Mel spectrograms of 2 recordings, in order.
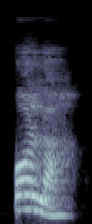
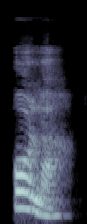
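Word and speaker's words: hola: to help you also H is silent start of a word in Spanish so do you know the word for hi Ola that's right Ola and you can emphasize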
